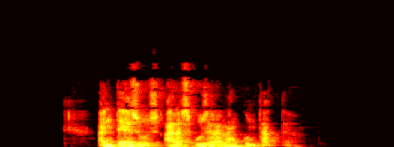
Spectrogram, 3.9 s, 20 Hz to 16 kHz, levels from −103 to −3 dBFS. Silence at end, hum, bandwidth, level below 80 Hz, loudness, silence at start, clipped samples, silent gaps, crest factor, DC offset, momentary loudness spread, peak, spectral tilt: 1.05 s; none; 7.8 kHz; -60 dBFS; -18 LUFS; 1 s; under 0.1%; none; 20 dB; under 0.1%; 10 LU; -2 dBFS; -6 dB/octave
